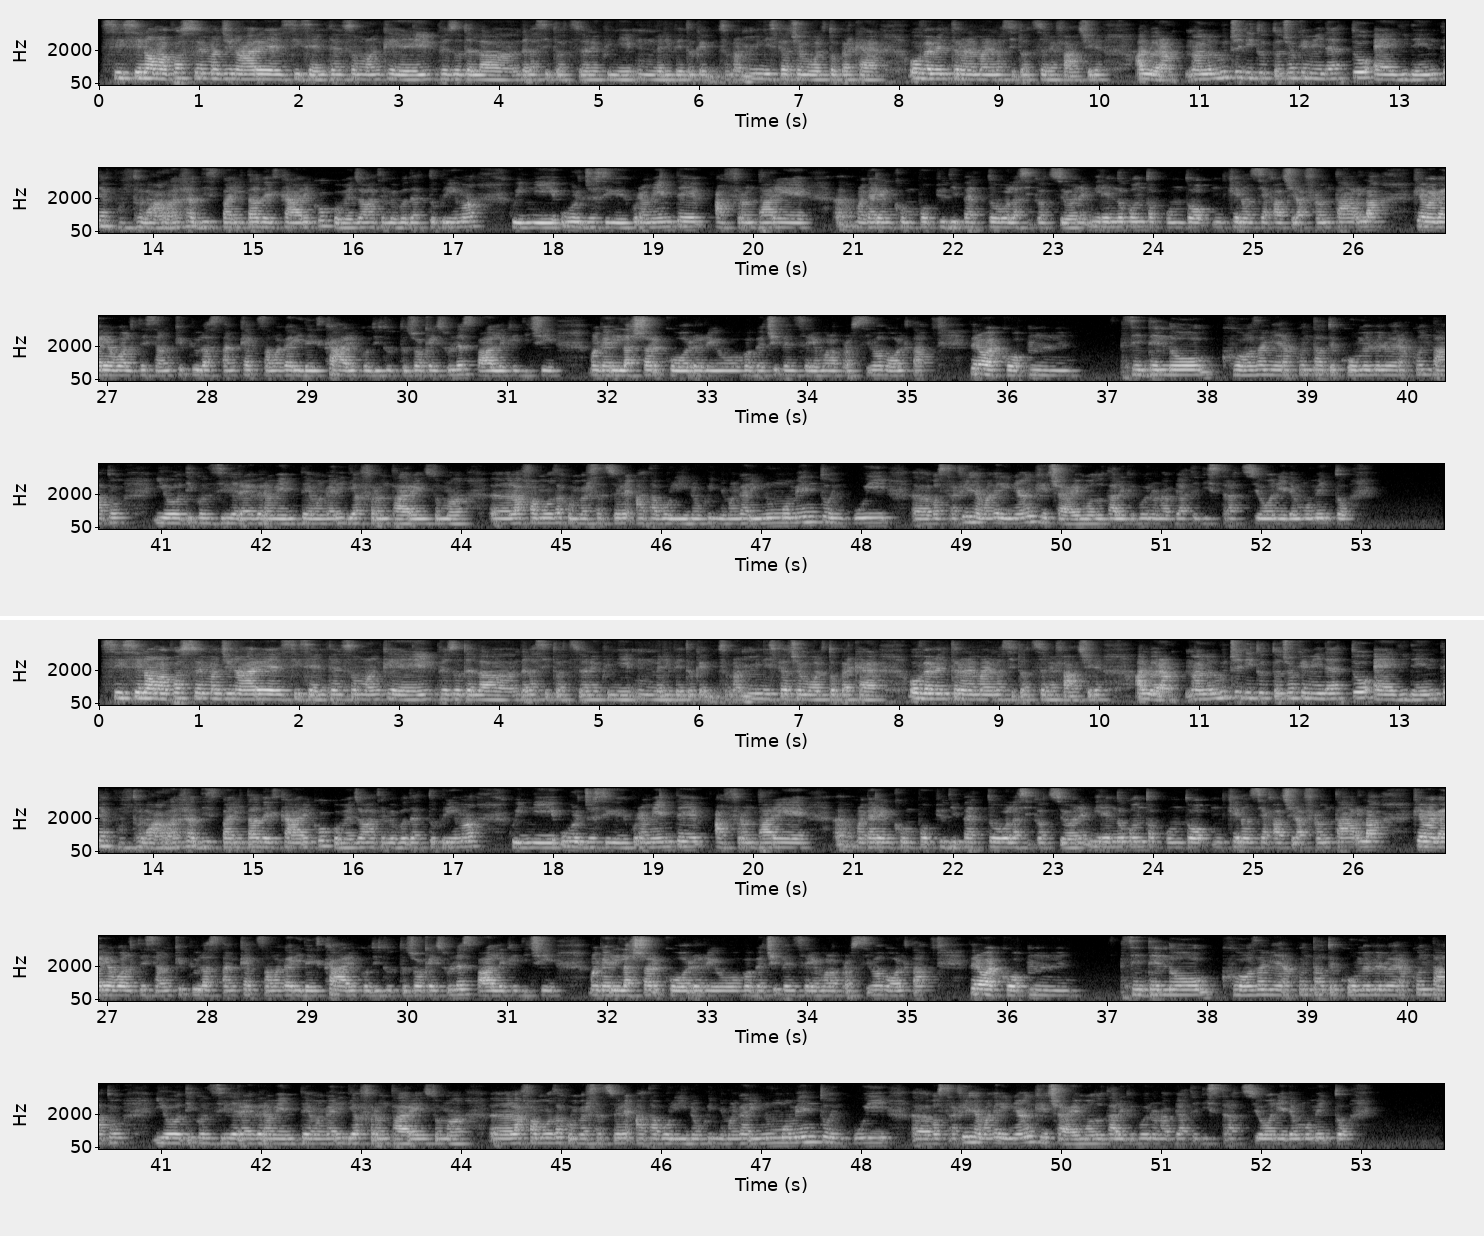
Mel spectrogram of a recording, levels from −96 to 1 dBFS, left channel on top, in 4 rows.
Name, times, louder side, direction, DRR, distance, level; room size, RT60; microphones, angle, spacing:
voice 1, 0.1-36.7 37.1-53.1, equal, 25° right, -2 dB, 0.7 m, -28 dB
2.5 x 2.0 x 3.1 m, 0.29 s
head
